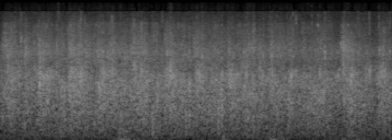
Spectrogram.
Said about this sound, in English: how about a round of applause for everybody up to this point?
